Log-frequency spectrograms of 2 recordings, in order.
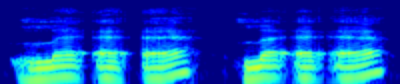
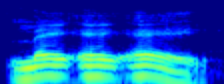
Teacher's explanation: The short E is uh a halfopen mouth. Okay. The long A a is pretty big.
